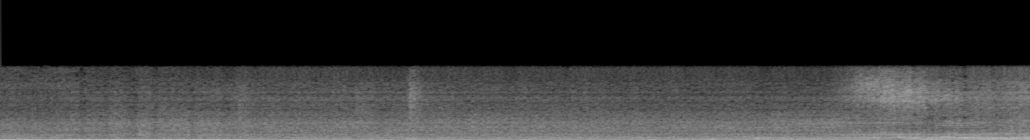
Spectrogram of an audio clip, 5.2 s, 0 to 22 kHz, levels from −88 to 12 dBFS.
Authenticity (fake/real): fake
